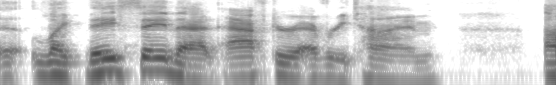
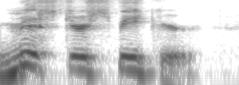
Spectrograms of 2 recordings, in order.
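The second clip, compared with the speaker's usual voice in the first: heavy acted sarcasm, pitched up; 5 semitones higher than usual. Retelling how he addressed the Speaker once interruptions stopped, imitating a sarcastic tone. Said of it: "he very like sarcastically was like".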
